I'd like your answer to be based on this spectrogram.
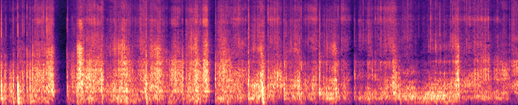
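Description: Long acrylic nails rapidly scratch and tap across a flat, thin, solid red glitter-covered card sheet. The sound is a dense, continuous gritty rasp with quick tapping clicks and a bright crinkly texture, broken by one brief silence just before the one-second mark.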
